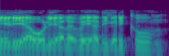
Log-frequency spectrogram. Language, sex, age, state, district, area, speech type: Tamil, male, 30-45, Tamil Nadu, Viluppuram, urban, read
